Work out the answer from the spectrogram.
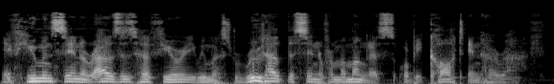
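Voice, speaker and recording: Man playing a husky, weary holy knight. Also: on the low side, normal speed, darkish tone, dry recording, lightly acted. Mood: defensive, stern. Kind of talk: dramatic fantasy audio drama acting.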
